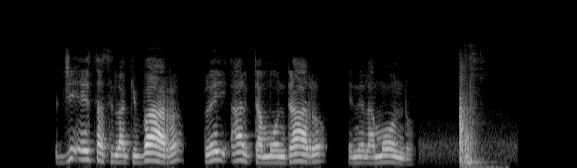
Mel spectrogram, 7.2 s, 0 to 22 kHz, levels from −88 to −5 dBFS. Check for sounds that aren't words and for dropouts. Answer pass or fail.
fail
